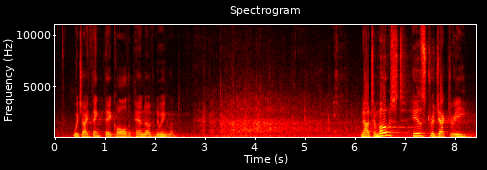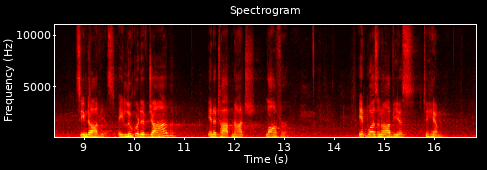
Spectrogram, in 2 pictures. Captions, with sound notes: which I think they call the Penn of New England. (audience laughing) Now to most his trajectory seemed obvious, a lucrative job in a top notch law firm. It wasn't obvious to him.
